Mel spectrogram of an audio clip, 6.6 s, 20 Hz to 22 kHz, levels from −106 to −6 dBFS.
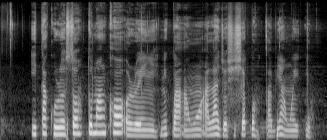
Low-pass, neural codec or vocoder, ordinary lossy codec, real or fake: none; none; none; real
